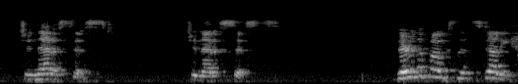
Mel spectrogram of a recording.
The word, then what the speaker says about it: geneticists: difficult thing to say because this is a soft C sound kind of sounds like an S geneticist geneticists they're the folks that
